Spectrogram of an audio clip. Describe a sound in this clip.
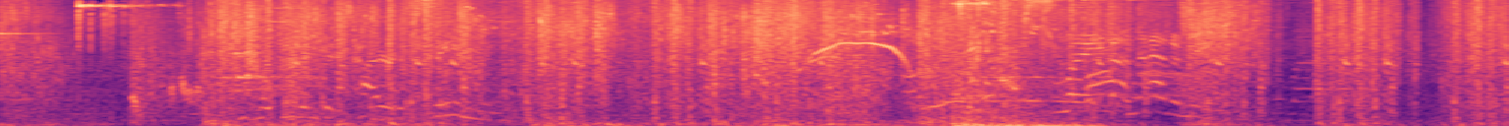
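Game characters clash with sharp hits and blasts.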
